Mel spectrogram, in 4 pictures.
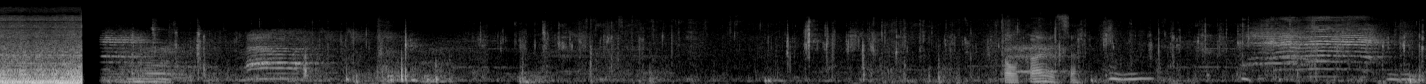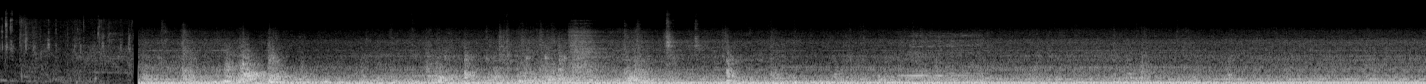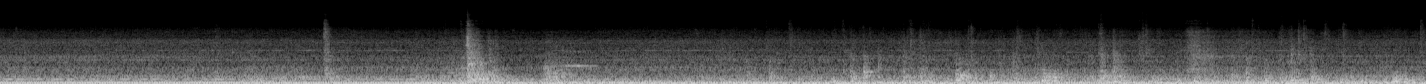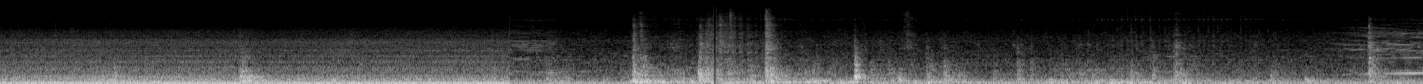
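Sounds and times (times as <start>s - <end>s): machine drone: 0.0s - 0.9s, 15.7s - 47.9s, 48.6s - 57.0s
knocks and clatters: 15.7s - 23.3s, 35.6s - 44.3s, 49.0s - 56.7s.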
